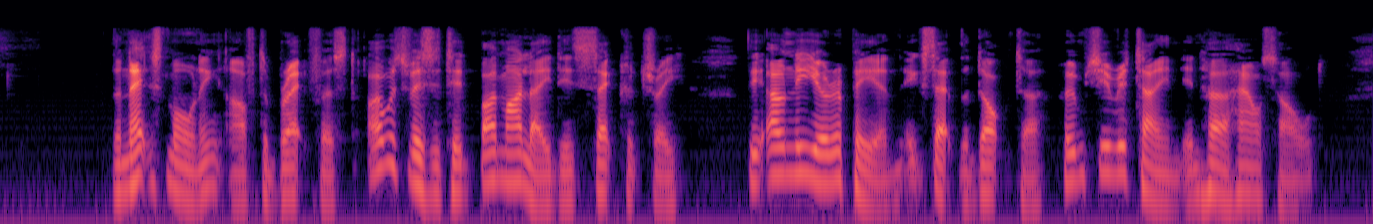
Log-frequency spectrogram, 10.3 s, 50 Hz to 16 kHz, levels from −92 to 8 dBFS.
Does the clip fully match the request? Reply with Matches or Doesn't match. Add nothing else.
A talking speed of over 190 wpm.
Doesn't match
